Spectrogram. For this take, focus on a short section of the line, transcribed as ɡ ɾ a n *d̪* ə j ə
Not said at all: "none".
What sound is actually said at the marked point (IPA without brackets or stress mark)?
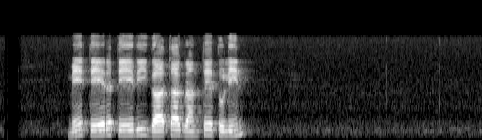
t̪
